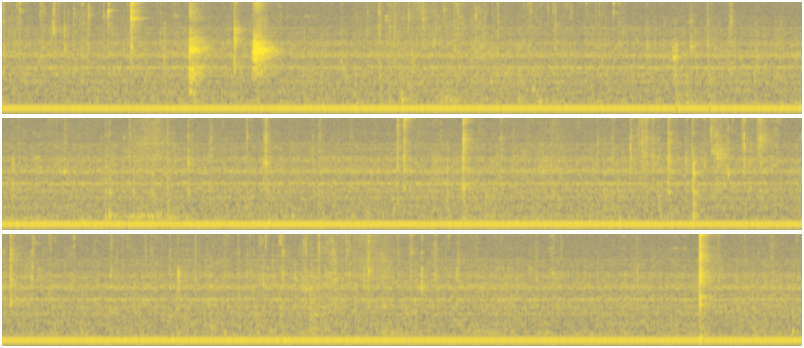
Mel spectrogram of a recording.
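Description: Scattered faint clicks and scrapes of a Bogota rake pick and tension wrench working the pin stack of a TESA euro profile pin-tumbler cylinder, over a steady low hum.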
